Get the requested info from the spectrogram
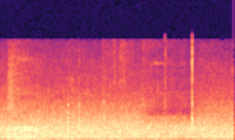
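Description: Steady hiss of background room noise, with a single faint click near the end.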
